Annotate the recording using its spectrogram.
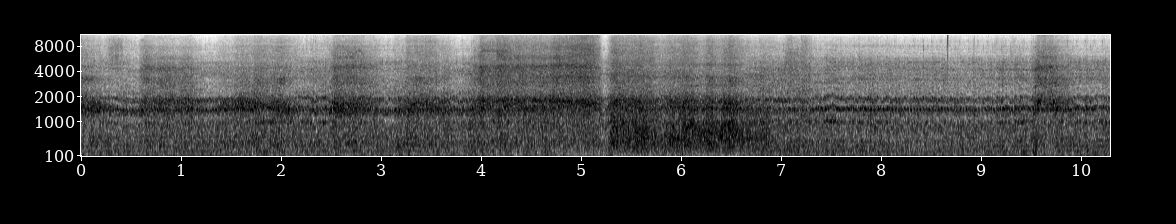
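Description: Honda VFR800's V4 engine idling steadily while the bike stands still, picked up by a helmet-mounted camera, with a brief rush of noise about five seconds in.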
